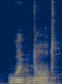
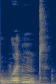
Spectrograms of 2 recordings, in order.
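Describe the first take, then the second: First: Would and not are said as two words. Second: Would and not are squeezed into one word. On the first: The speaker calls it wrong. "it's not natural to say would not" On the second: The speaker calls it right. "so we change it into wouldn't"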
